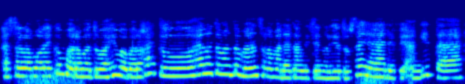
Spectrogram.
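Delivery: filtered into a woman's voice. Shown as a demonstration. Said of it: "coba suara wanita". (suara wanita)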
